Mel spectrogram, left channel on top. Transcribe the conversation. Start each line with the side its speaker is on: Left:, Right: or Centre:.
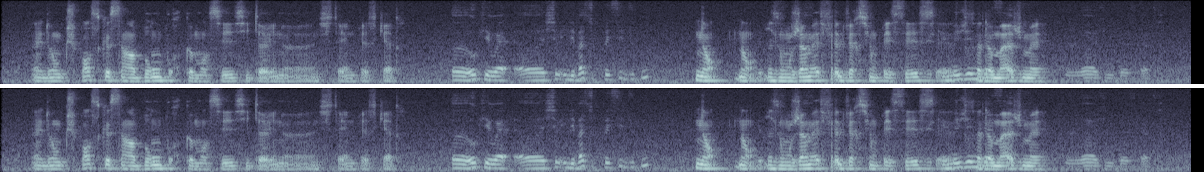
Left: Et donc, je pense que c'est un bon pour commencer si tu as une, euh, si t'as une PS4.
Right: Euh, ok, ouais. euh, je- sais- Il est pas sur PC du coup?
Left: Non, non,
Right: Il n'est
Left: ils
Right: pas sur
Left: ont jamais
Right: PC, ok,
Left: fait de
Right: ouais.
Left: version PC, c'est
Right: Ok, mais j'ai
Left: très
Right: une PS4,
Left: dommage, mais...
Right: donc euh, ouais, j'ai une PS4.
